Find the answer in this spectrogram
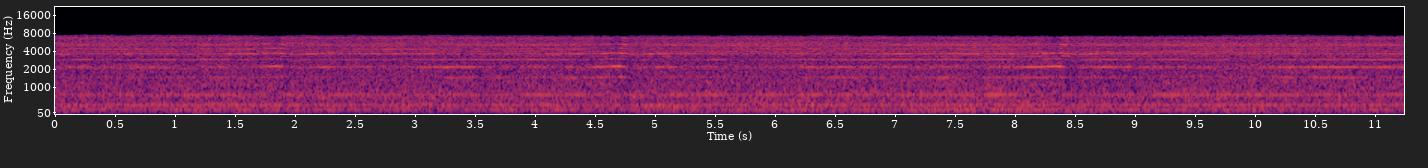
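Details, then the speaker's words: Dental dry mill milling zirconia with internal vacuum extraction, described as very accurate: steady high mechanical whine over a constant suction hiss. "so this is called a dry Mill and it's being evacuated the whole time it's got a like a vacuum cleaner inside to capture all the bits and pieces but it's really deadly accurate"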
